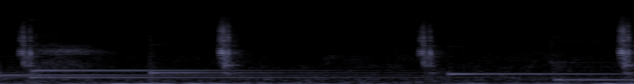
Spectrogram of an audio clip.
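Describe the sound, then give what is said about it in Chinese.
A pendulum wall clock ticking outside the room, its gears turning: four crisp, evenly spaced ticks about one second apart, faint against a quiet background with a soft steady tone beneath. “嘘，外面的挂钟在滴答滴答地走，”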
